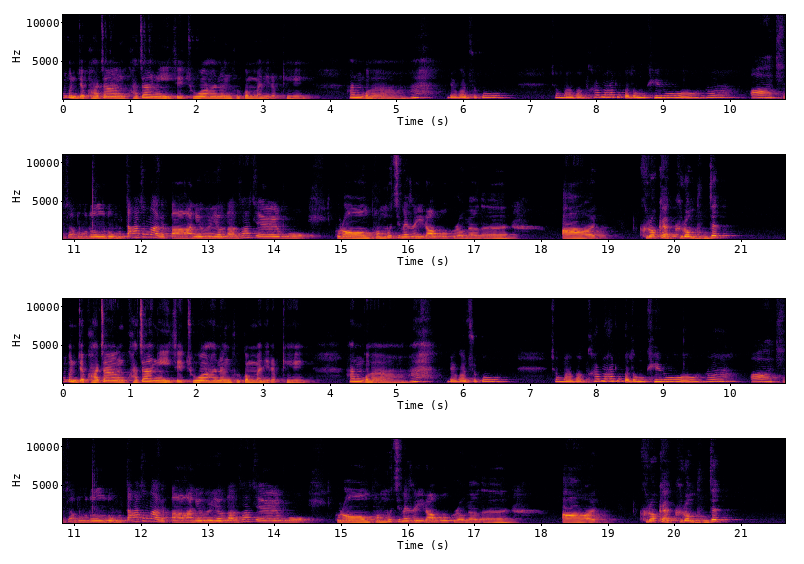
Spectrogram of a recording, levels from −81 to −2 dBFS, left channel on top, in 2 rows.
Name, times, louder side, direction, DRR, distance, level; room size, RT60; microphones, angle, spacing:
voice 1, 0.0-3.6 4.3-6.6 7.4-10.0, right 1 dB, 45° right, 7 dB, 1.4 m, -23 dB
voice 2, 10.3-14.4 14.9-17.9 18.3-18.9 19.5-20.7, left 1 dB, 20° left, 4 dB, 2.5 m, -22 dB
26.5 x 10.5 x 9.6 m, 0.66 s
head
